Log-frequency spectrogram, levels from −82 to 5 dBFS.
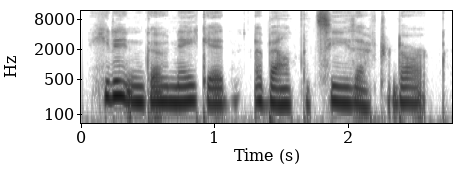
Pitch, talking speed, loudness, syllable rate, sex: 180 Hz, 195 wpm, -17 LUFS, 5.2 syllables/s, female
